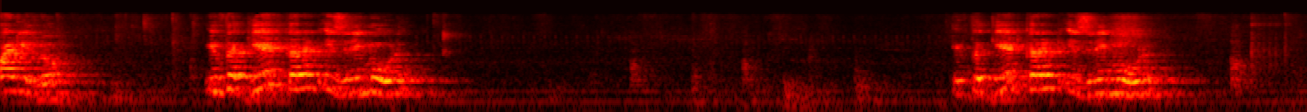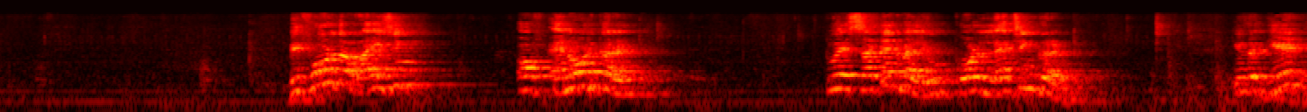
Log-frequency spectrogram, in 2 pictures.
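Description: A young man speaks calmly in bursts, with pauses between.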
